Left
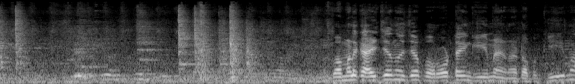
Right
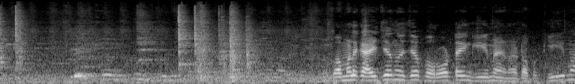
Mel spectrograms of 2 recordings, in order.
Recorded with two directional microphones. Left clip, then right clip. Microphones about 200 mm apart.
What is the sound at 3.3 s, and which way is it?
Speech, 10° left (ahead or behind).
